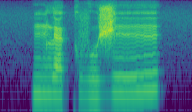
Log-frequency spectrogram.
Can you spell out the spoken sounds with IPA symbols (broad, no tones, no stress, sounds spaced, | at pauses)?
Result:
ĩ l æ k v ʊ ʒ ɪː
